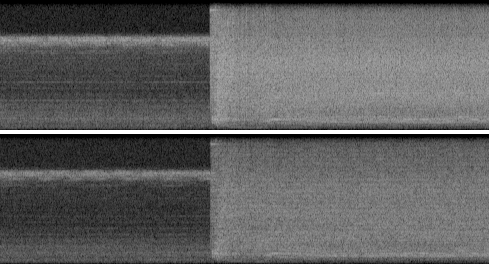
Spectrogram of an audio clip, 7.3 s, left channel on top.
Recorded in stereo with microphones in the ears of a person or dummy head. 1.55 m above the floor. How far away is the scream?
About 0.9 m.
